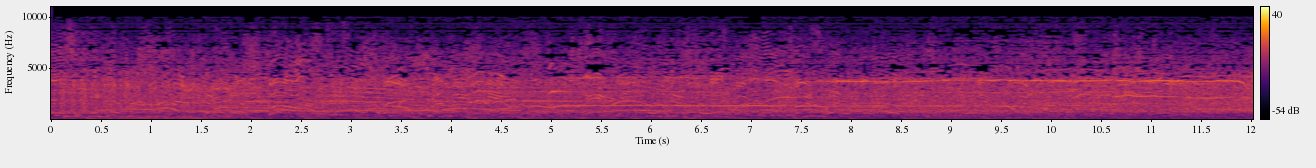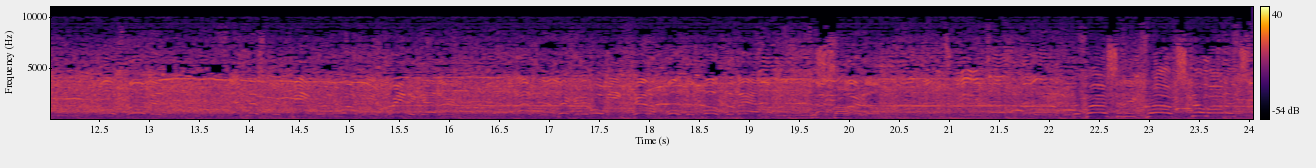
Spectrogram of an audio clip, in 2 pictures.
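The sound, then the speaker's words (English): A capacity crowd at an arena event roars and cheers without pause, a dense, loud wall of noise with a man speaking over it throughout. “Okay, I cannot hear myself even think. For the capacity crowd on hand”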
